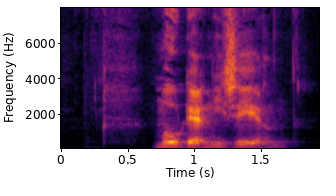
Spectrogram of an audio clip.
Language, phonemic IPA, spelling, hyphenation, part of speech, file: Dutch, /ˌmoː.dɛr.niˈzeː.rə(n)/, moderniseren, mo‧der‧ni‧se‧ren, verb, Nl-moderniseren.ogg
- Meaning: to modernize (US), to modernise (UK)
